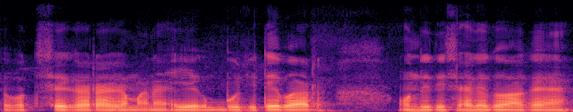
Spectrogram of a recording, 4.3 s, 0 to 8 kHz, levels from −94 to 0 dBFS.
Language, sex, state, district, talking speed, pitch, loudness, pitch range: Chakma, male, Tripura, Dhalai, 165 wpm, 90 Hz, -19 LUFS, 90-95 Hz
